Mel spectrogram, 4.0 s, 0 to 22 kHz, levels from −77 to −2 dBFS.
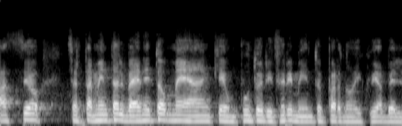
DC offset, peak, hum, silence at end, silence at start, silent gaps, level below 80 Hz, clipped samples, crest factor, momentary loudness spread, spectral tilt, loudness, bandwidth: under 0.1%; -2 dBFS; none; 0 s; 0 s; none; -52 dBFS; under 0.1%; 16 dB; 7 LU; -7.5 dB/octave; -19 LUFS; 7.8 kHz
